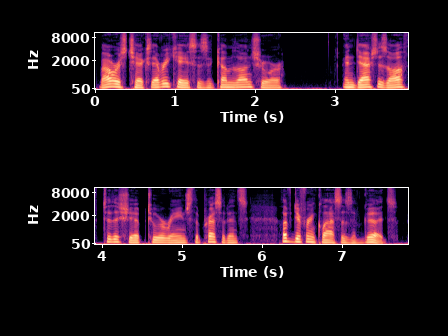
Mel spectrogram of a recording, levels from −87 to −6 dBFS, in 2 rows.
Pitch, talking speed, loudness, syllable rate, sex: 130 Hz, 185 wpm, -18 LUFS, 5.8 syllables/s, male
